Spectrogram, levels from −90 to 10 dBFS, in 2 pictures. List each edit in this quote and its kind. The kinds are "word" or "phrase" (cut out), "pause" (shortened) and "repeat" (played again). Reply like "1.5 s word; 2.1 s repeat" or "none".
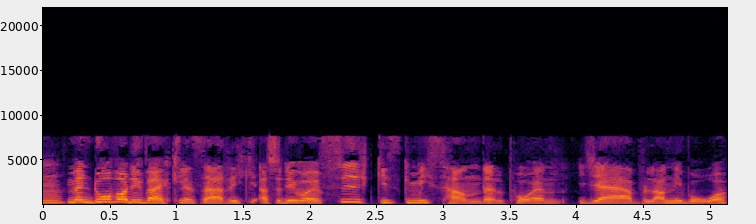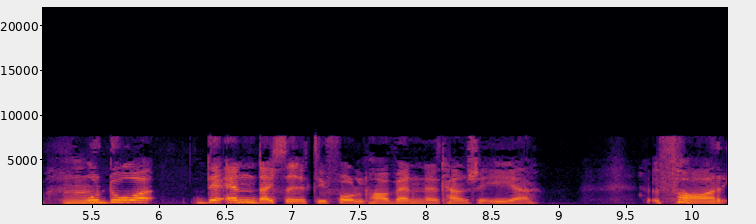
2.1 s word; 6.9 s word; 7.6 s word; 8.1 s word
